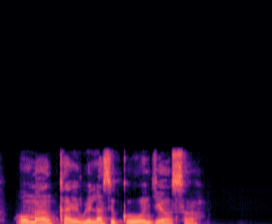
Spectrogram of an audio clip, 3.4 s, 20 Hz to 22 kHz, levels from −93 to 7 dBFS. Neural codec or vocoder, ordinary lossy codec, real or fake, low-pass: codec, 16 kHz, 16 kbps, FreqCodec, smaller model; none; fake; 7.2 kHz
